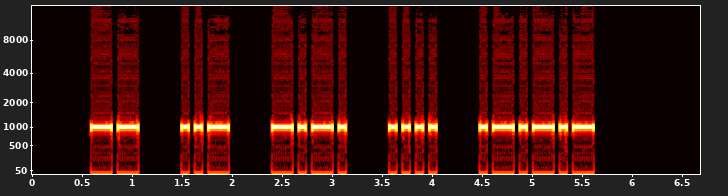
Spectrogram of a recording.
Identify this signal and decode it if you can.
Morse code, heard as a keyed tone, about 18 wpm, spaced as for 12 wpm, 1000 Hz. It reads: MUCH.
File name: qotdfiles / 12wpm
